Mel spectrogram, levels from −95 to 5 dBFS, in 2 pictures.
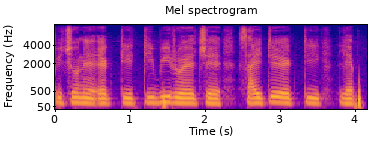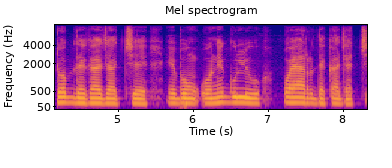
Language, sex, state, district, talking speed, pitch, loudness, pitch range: Bengali, male, Assam, Hailakandi, 100 wpm, 140 Hz, -17 LUFS, 135-150 Hz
